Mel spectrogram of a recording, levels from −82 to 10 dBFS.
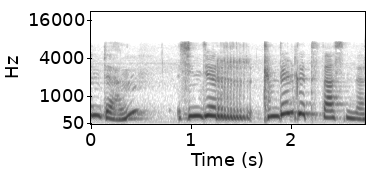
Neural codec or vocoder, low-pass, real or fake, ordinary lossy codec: none; 7.2 kHz; real; none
